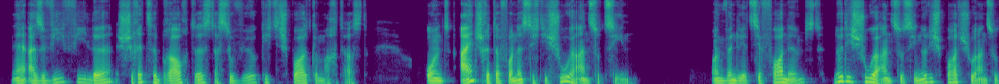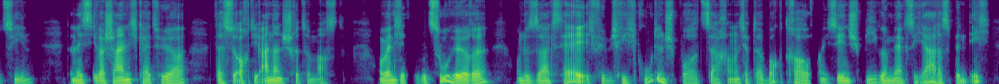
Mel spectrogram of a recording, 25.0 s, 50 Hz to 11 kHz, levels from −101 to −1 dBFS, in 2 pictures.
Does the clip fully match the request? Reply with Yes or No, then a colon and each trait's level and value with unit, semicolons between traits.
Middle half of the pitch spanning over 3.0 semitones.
Yes: average, 4.6 semitones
